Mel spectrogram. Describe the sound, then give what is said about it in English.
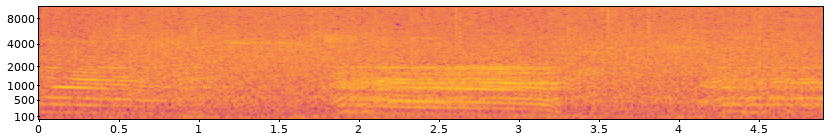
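Stags bellow with drawn-out, mournful calls, several overlapping and rising and falling, in the distance at the edge of a forest in Glen Affric, Scotland, in early October, while hard rain hisses steadily throughout. “In the distance, listen for the mournful croon of stags.”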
